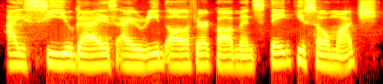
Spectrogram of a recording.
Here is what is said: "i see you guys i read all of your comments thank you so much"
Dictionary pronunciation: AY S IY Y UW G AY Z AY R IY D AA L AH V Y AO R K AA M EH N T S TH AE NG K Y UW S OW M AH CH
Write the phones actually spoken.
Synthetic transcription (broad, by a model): AY S IY Y UW G AY S AY R IY D AA L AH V Y AO R K AA M EH N T S T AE NG K Y UW S OW M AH CH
